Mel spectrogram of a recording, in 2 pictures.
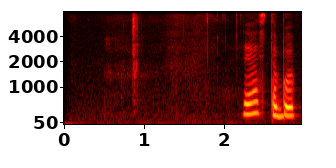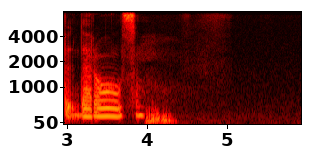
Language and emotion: Russian, sad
